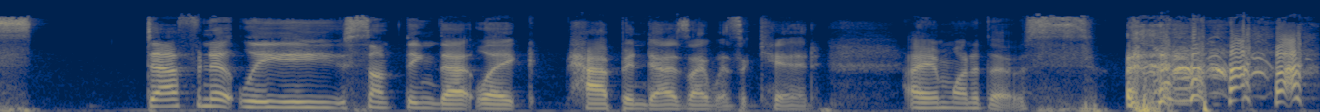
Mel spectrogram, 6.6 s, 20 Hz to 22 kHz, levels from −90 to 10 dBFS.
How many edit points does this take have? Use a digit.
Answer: 1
